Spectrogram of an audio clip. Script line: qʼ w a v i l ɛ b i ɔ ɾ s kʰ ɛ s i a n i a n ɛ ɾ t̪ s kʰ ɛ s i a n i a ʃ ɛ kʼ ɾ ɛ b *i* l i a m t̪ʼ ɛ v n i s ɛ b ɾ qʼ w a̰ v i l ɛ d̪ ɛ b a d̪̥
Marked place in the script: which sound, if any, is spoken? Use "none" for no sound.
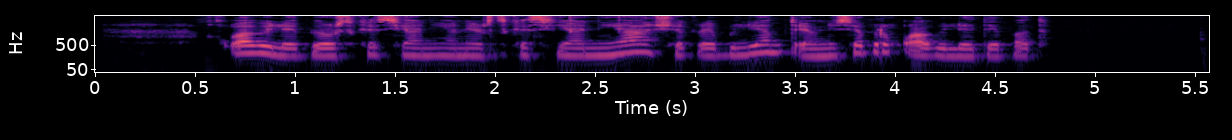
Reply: i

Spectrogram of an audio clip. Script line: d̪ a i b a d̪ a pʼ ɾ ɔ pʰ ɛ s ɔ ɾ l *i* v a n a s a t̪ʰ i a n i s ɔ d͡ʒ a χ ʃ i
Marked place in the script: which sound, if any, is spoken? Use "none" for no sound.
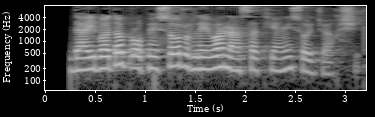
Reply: ɛ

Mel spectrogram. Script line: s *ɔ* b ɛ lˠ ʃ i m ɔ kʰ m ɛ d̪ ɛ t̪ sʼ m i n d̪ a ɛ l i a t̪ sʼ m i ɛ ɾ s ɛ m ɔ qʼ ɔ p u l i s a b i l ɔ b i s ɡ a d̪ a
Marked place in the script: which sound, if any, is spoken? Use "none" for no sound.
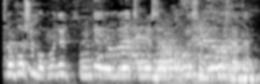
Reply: ɔ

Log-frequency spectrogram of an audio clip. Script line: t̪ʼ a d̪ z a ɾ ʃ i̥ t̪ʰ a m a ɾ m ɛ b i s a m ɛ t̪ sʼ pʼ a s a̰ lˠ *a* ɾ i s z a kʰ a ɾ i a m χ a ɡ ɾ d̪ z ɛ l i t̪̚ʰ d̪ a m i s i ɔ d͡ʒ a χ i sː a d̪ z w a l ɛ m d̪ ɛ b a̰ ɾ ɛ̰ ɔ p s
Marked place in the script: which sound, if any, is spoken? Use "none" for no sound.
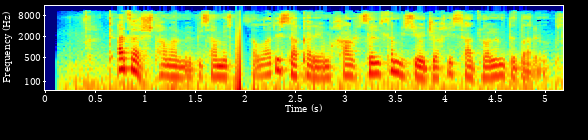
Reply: a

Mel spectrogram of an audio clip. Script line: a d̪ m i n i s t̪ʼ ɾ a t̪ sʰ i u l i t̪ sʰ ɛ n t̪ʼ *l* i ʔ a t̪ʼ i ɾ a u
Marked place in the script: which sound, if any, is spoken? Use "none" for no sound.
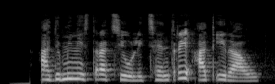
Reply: ɾ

